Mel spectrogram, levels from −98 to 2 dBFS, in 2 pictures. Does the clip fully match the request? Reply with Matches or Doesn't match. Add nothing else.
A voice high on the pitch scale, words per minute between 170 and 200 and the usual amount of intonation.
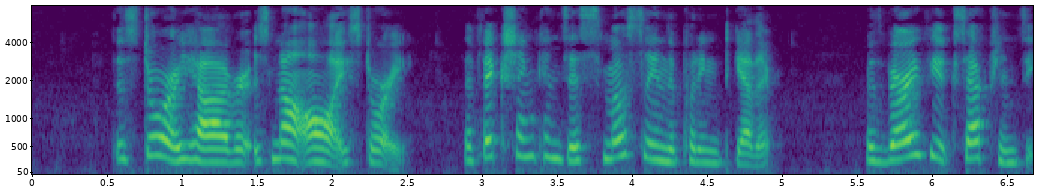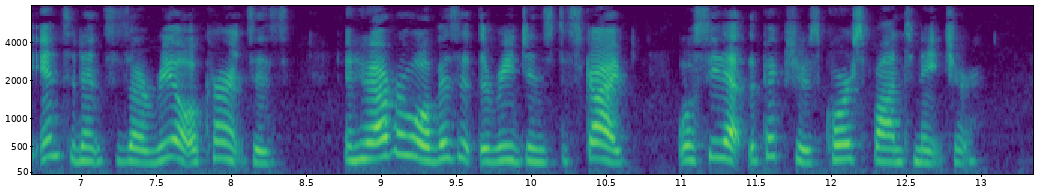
Matches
